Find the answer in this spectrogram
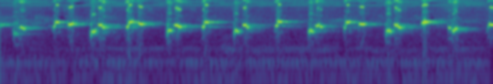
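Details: Trucukan (sooty-headed bulbul) lure recording for getting a silent bird to sing: a steady series of brief, clear, slurred notes, often in pairs, repeated about every half second.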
